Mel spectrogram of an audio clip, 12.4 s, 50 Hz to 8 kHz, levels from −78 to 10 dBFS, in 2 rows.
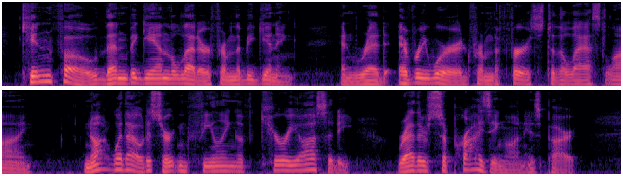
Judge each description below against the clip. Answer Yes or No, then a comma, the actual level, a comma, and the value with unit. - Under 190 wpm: Yes, average, 155 wpm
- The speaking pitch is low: Yes, low, 115 Hz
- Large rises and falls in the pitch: Yes, wide, 6.0 semitones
